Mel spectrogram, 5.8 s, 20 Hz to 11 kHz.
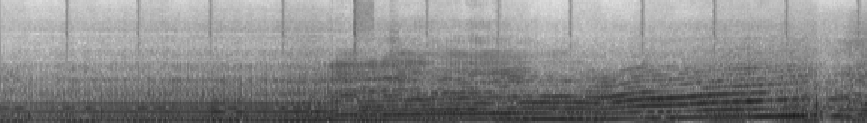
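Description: BMW 318ti Compact rally car engine holding steady revs, then revving up as the car launches from a standstill. The pitch climbs, falls at a gear change about four seconds in, climbs again and changes gear once more near the end.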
